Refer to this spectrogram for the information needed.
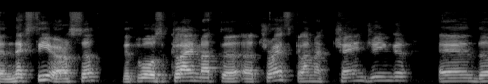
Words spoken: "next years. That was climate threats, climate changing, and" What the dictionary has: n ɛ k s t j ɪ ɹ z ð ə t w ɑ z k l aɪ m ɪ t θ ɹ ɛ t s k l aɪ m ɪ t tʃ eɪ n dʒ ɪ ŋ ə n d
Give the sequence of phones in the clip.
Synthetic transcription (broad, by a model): n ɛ k s t j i ɹ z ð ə t w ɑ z k l aɪ m ɪ t t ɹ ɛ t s k l aɪ m ɪ t tʃ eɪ n dʒ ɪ ŋ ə n d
